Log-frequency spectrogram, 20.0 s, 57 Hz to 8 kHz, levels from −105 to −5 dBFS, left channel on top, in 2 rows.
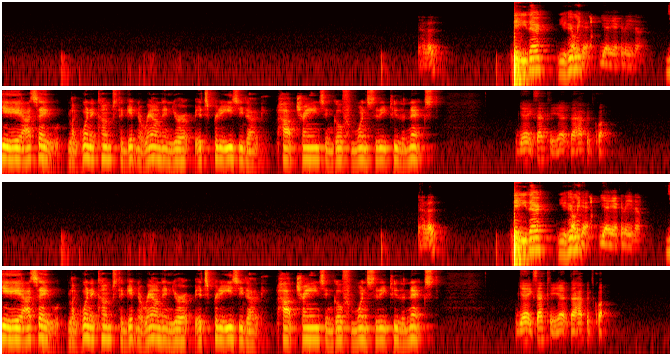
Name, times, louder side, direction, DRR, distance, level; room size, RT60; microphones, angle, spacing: voice 1, 7.7-8.7 10.0-16.6, right 2 dB, 10° right, 0.3 m, -38 dB
voice 2, 8.5-9.6 17.7-19.0, right 6 dB, 80° right, 0.5 m, -44 dB
11.0 x 7.6 x 2.5 m
head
